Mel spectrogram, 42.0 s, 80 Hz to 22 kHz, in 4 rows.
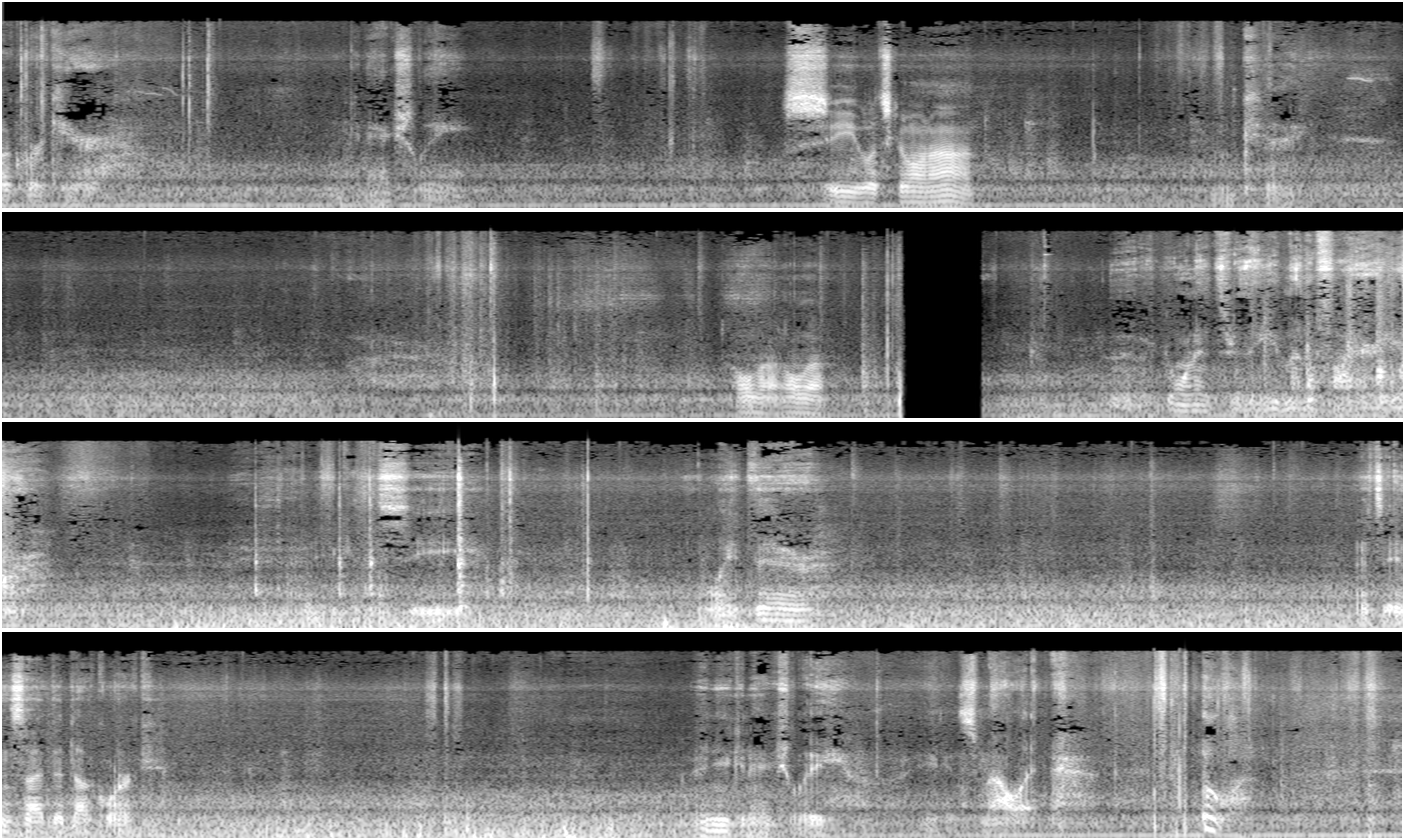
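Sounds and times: air rushing through ductwork: 0.0 - 16.4, 18.4 - 42.0
low hum: 0.0 - 17.1, 17.9 - 42.0
man speaking: 2.5 - 3.5, 9.1 - 9.9, 18.8 - 21.4, 36.7 - 39.8, 40.4 - 41.0.

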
